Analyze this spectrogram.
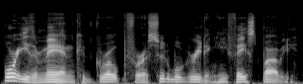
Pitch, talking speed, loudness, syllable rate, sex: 110 Hz, 235 wpm, -17 LUFS, 7.1 syllables/s, male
